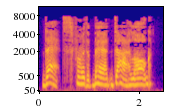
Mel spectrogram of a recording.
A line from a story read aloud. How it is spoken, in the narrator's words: I said, my voice trembling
